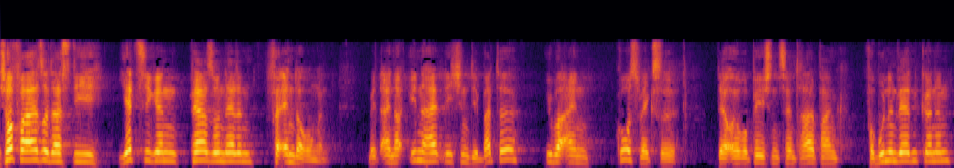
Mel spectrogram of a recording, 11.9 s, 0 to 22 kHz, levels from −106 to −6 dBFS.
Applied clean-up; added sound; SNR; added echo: none; none; none; none.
